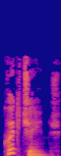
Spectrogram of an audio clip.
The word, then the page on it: quick-change: British English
